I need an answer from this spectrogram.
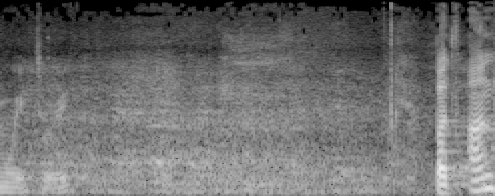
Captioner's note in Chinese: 會眾笑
